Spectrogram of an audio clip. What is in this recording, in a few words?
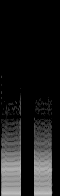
Morse Code M Letter; Blastwave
